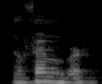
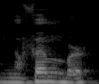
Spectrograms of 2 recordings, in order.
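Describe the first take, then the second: The two takes are said the same way.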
